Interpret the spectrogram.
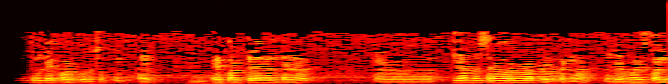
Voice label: Voice Call voice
